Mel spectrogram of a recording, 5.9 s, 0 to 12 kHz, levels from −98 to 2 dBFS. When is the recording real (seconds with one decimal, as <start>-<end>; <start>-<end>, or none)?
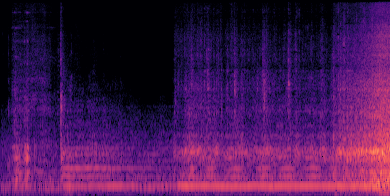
0.0-0.6; 4.1-5.3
